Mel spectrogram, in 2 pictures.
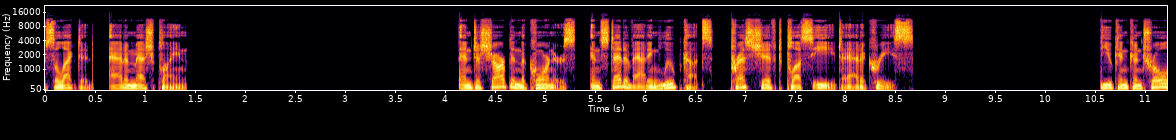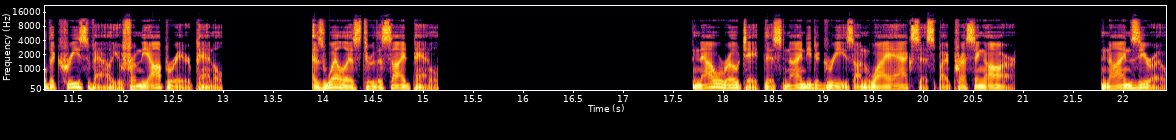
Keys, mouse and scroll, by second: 0.8 shift+a, 4.2 middle click, 6.1 shift+e, 12.0 click, 12.8 click, 15.1 click, 16.8 click, 21.0 r.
